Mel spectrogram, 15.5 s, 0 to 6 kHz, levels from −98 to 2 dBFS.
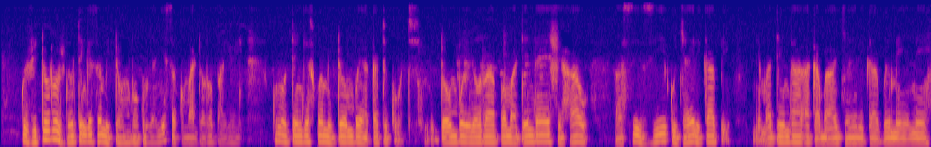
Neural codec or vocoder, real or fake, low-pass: none; real; 5.4 kHz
